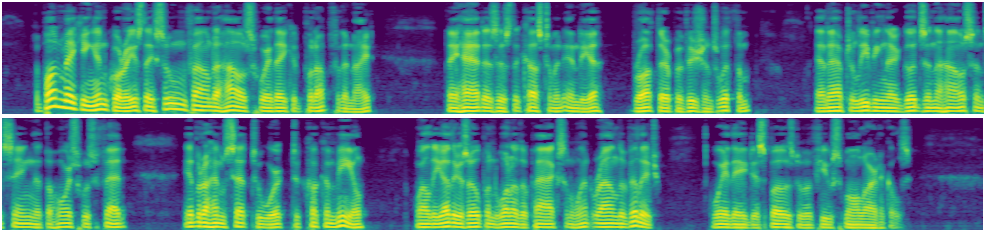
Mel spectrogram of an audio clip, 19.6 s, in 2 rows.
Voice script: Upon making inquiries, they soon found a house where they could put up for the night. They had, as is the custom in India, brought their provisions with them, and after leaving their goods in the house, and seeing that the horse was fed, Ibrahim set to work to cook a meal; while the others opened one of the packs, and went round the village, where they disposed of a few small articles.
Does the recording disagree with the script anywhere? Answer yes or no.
no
